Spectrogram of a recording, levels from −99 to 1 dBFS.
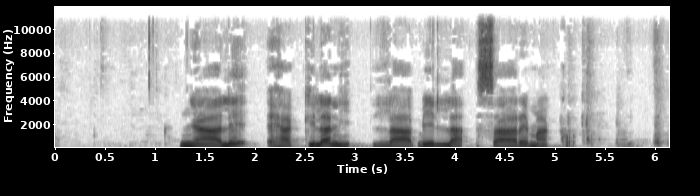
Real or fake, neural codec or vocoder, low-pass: real; none; 10.8 kHz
